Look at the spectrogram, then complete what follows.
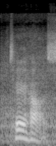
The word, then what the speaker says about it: Tejas: I thought it was pronounced, the proper Spanish pronunciation is Tejas, isn't it?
